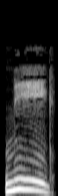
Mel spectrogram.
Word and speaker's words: Neimhead: "When you pronounce it correctly, it sounds like Neeg," Drest finished.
